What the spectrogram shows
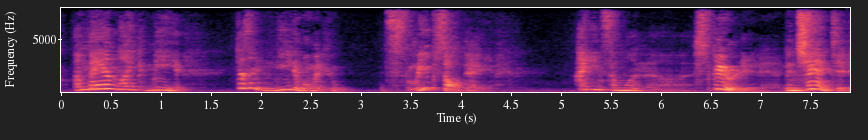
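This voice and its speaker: Using a put-on character voice at a high pitch, a woman speaks at a fairly slow pace with very wide pitch swings, long, frequent pauses and a slight echo. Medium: audio drama. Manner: drowsy, hesitant.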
